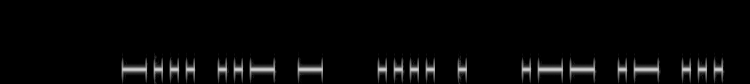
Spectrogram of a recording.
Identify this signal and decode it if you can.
Morse code, heard as a keyed tone, about 15 wpm, 700 Hz. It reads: BUT HE WAS
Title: Sentences from Top 1000 Words - Review Part 6 - 15wpm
